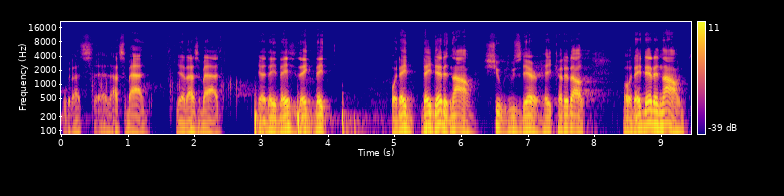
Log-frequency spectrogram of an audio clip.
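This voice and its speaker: A young man giving let's-play commentary on a horror game, animated and talking back at the screen. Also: low-pitched, unhurried. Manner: animated, talks back to the game, exclaims and repeats himself. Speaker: gamer playing a horror game.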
